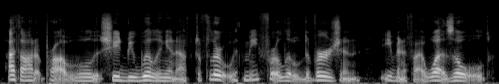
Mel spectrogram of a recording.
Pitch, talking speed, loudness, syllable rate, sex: 185 Hz, 265 wpm, -21 LUFS, 6.4 syllables/s, female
